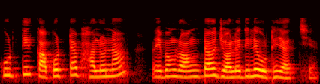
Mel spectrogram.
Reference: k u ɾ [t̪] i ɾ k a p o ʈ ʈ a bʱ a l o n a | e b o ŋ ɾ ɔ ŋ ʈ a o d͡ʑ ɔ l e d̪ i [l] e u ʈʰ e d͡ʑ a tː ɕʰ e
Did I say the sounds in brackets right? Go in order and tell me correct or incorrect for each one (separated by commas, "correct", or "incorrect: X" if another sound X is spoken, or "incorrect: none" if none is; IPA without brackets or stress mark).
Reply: correct, correct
